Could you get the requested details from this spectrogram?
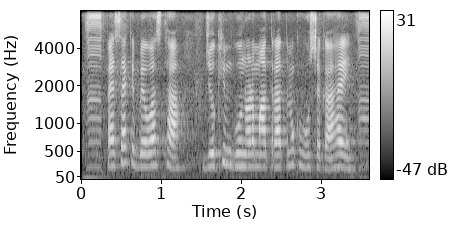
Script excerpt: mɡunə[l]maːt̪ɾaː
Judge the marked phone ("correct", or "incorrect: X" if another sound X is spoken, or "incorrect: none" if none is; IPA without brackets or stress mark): incorrect: ɽ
